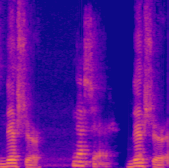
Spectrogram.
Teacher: Accent on the second to last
